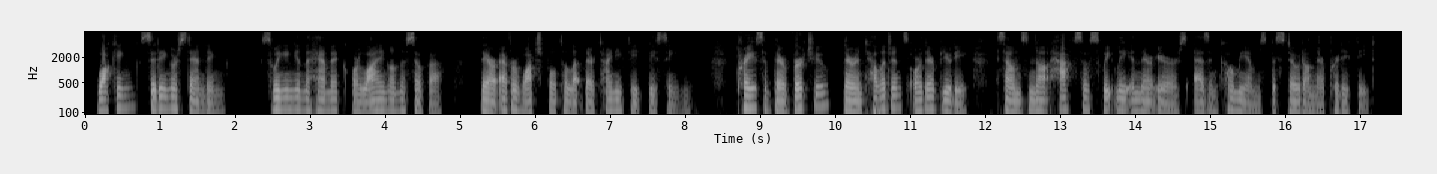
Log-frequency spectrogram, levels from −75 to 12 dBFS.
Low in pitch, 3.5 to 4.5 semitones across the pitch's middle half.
Yes: low, 100 Hz; average, 3.9 semitones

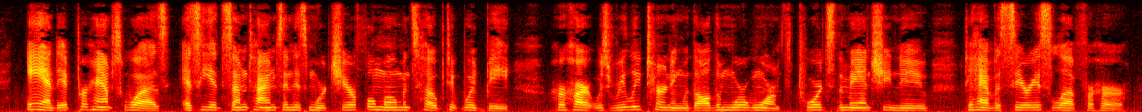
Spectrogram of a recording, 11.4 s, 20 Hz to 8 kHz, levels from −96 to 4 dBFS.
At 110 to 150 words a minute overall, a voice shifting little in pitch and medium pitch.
No: average, 200 wpm; narrow, 2.1 semitones; medium, 175 Hz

